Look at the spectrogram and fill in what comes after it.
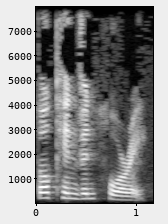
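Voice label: "book inventory", English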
